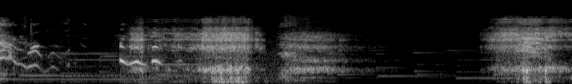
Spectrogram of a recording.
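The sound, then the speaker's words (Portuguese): A man snores in three rough, raspy breaths spaced a second or two apart, clear, with a few faint squeaky tones at the start and no talking. “Uma pausa para o … roncando.”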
